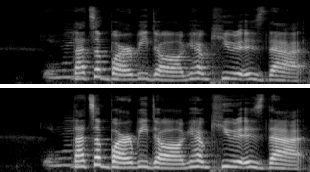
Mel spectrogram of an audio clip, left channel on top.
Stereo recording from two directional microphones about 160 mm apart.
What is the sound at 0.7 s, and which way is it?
A woman's voice, 35° right (ahead or behind).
